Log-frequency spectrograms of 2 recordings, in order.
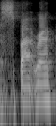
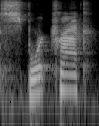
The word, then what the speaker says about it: Spotrac: Spot rack? No way. Isn't it like Sport Track? It is spelled out on my screen, SPOTRAC. Okay, I'm the one wrong then.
